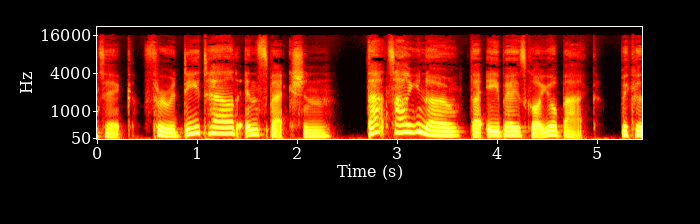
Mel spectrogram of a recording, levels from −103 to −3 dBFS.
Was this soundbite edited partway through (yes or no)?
no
